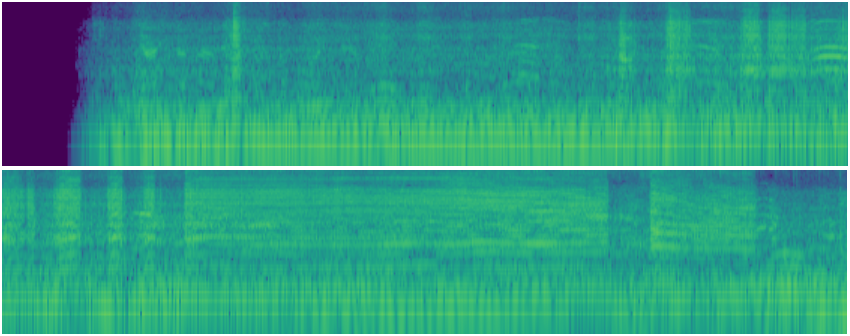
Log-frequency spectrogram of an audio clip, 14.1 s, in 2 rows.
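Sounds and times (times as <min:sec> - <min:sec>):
car engines revving: 0:00.6 - 0:14.0.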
